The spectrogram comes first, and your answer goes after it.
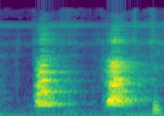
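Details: Dachshund described as a small but fearless dog showing some toughness, giving two short, sharp barks about half a second apart, each a broad, harsh burst, with quiet pauses around them.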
